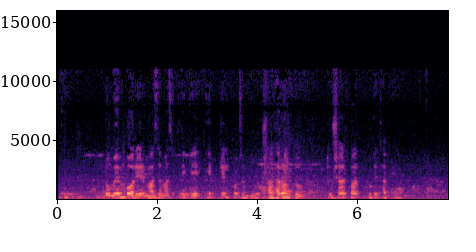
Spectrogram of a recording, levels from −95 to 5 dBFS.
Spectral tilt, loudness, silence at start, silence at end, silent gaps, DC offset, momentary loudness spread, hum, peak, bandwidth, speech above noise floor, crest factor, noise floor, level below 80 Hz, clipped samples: -8 dB/octave; -25 LUFS; 0.05 s; 0.1 s; none; under 0.1%; 21 LU; none; -6 dBFS; 10.5 kHz; 23 dB; 20 dB; -47 dBFS; -50 dBFS; under 0.1%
